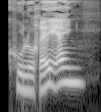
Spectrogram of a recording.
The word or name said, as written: kolorering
